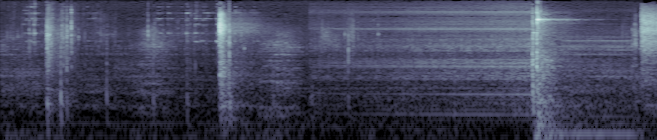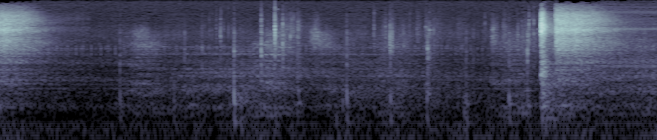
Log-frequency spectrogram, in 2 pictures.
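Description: Film soundtrack sound effects: a few sharp knocks, then a rising hum that ends in a loud, heavy thud with a brief low rumble, followed by hissing. Another burst of hiss comes near the end.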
